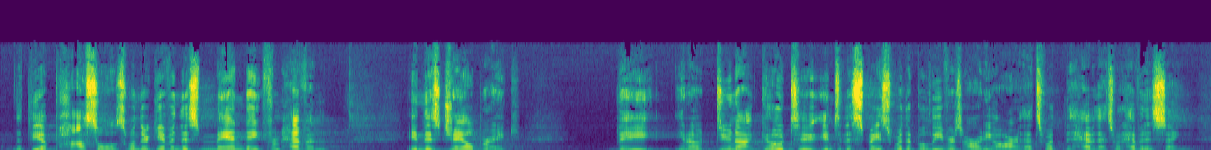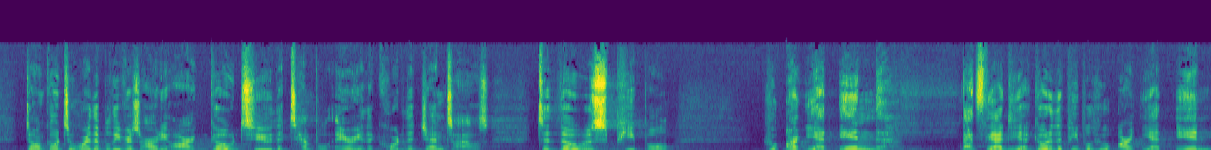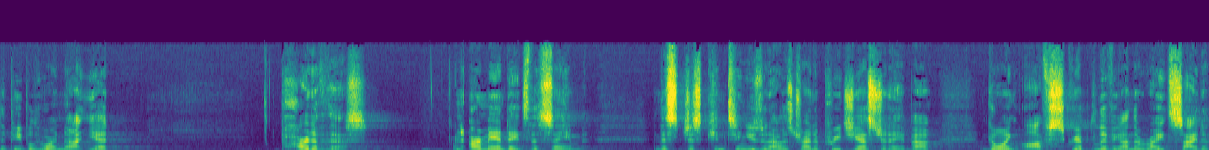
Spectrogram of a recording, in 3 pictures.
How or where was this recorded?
large echoing room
